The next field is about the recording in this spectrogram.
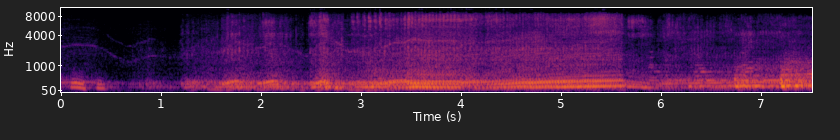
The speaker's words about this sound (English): Bubba Zanetti was the only one who didn't take the muffler off his motorcycle.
